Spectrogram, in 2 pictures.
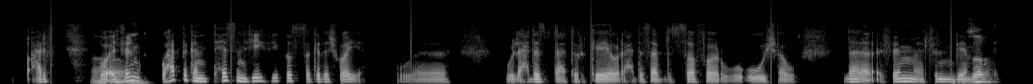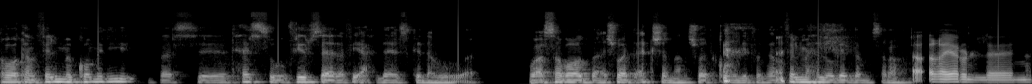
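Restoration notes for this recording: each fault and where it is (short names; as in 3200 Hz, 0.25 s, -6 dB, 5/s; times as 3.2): tick 33 1/3 rpm -14 dBFS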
